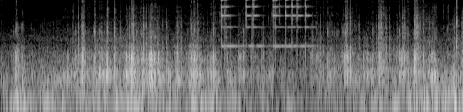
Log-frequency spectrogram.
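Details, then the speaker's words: Rented Martı electric moped being ridden on the road: irregular light clatter and loose tapping over tyre and road noise. Something is rattling loose, likely from heavy daily shared use; the source is not confirmed. "biraz takır takır ses geliyor ama Tabii günde kaç tane kaç yüz tane insan kullanıyor bunları"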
